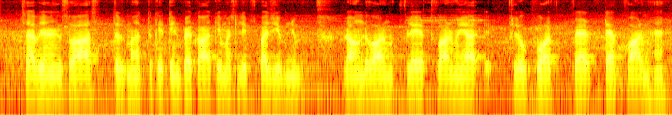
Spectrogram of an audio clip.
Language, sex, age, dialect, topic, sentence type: Hindi, male, 18-24, Awadhi Bundeli, agriculture, statement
